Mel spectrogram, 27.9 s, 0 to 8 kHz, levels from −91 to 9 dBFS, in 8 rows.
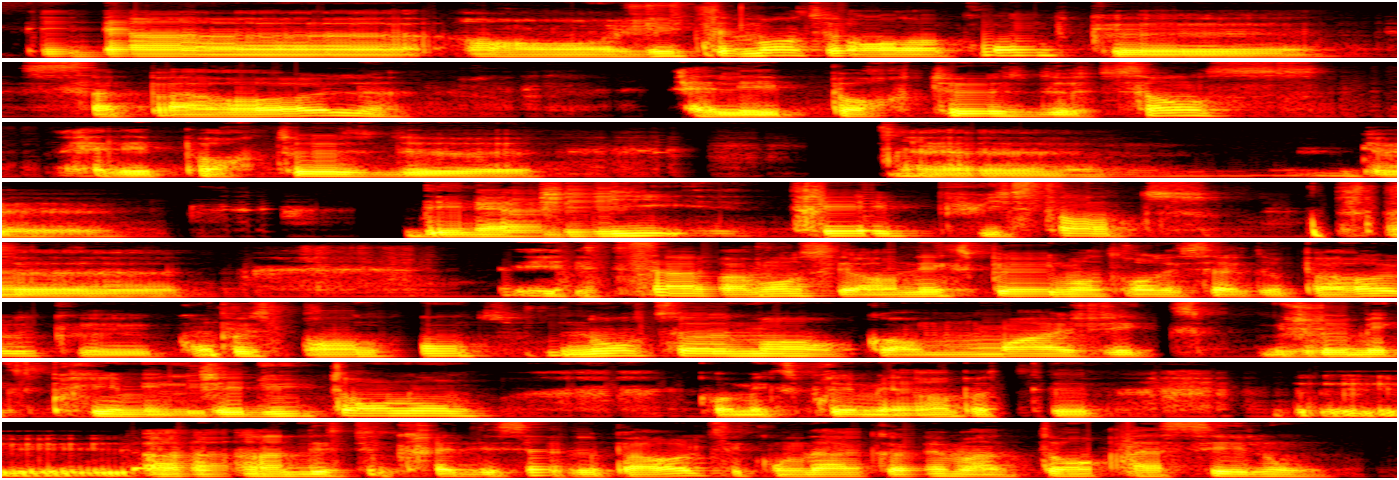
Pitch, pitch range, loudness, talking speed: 110 Hz, 95-120 Hz, -17 LUFS, 165 wpm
